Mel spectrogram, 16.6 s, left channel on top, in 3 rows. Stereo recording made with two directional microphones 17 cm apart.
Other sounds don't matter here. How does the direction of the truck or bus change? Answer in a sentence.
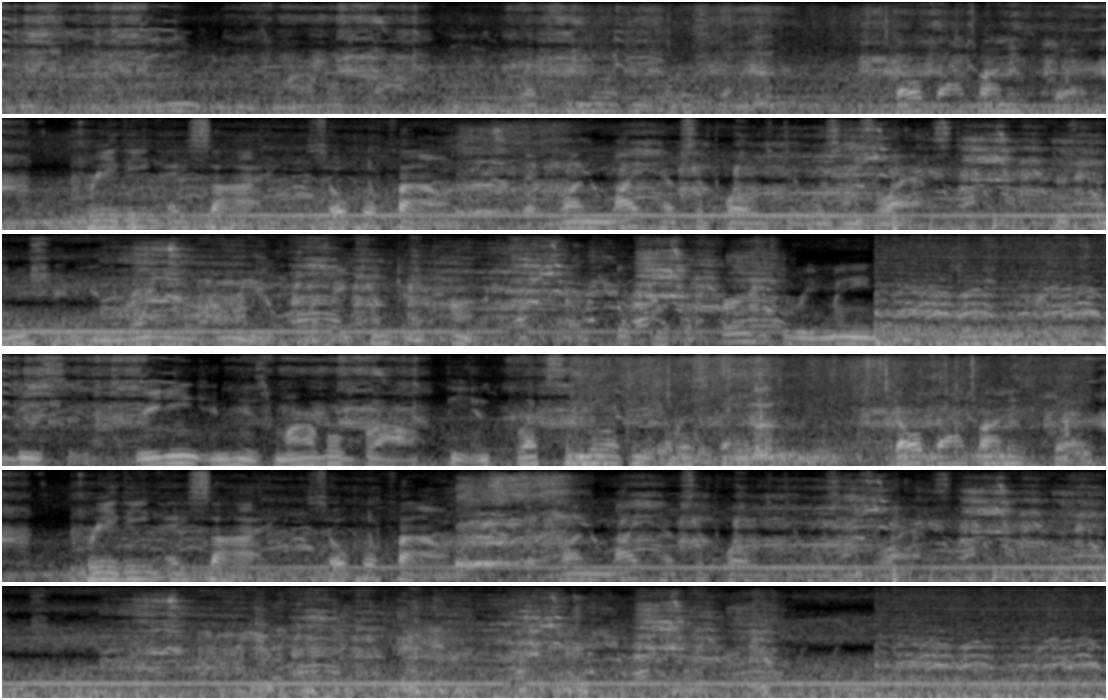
You can hear the truck or bus move to the right.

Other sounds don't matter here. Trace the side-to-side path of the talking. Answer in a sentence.
You can hear the talking travel towards the left.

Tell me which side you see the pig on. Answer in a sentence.
In this clip you hear the pig on the right.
